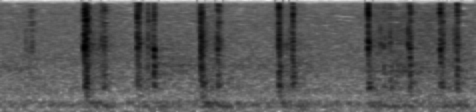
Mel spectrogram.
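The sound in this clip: Typing on a computer keyboard: many faint, crisp keystrokes tap in irregular clusters with short pauses between them.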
